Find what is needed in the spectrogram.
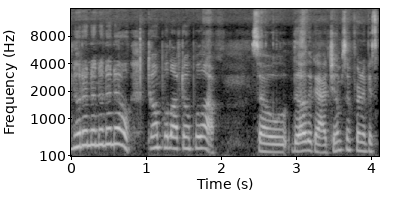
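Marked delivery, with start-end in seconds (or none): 0.0-1.9 begging the driver not to leave; frantic pleading. Retold or imitated. Pleading with the fleeing driver to stay, high and urgent.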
